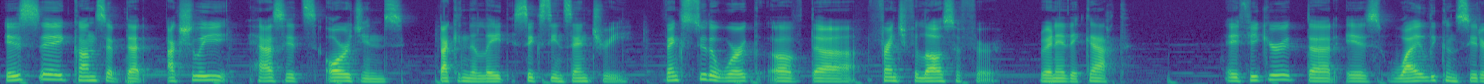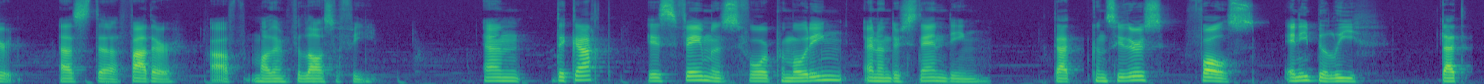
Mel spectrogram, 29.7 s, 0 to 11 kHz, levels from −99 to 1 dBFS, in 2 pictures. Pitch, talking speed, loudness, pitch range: 125 Hz, 100 wpm, -23 LUFS, 115-145 Hz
